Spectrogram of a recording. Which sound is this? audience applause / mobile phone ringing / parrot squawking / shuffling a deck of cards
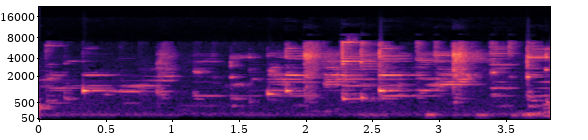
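mobile phone ringing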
